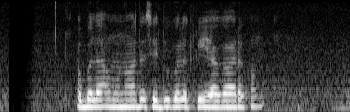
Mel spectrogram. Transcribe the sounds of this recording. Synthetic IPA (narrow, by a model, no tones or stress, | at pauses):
obəlaːmunaːd̪ɐsid̪ukɐlɐkɾijaːkaːɾɐkɐm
